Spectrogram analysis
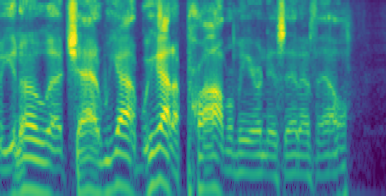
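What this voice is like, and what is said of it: Slight put-on Southern drawl. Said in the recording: “are you from San Diego or from Texas? With that little southern drawl you put on the first part of the question”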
